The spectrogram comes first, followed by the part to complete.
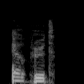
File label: "erhöht", German; adjectives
